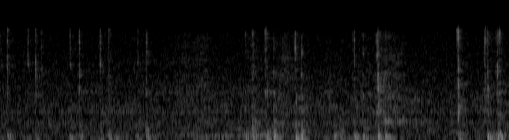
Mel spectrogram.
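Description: Faint, irregular clicking of computer keyboard keys as a word is deleted and retyped.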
